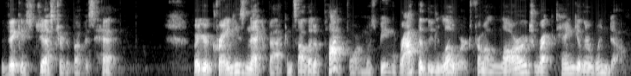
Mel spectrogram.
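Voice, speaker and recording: Animated man reading a story aloud. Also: medium pitch, normal speed. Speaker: storybook reader. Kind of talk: expressive read-aloud narration.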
